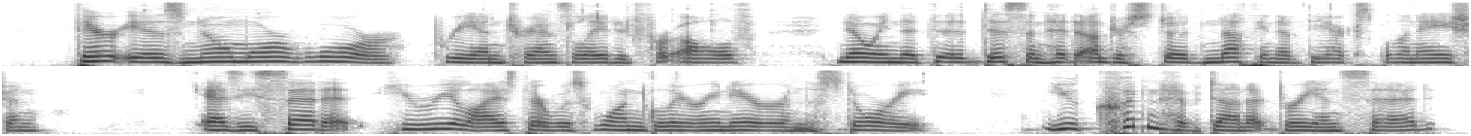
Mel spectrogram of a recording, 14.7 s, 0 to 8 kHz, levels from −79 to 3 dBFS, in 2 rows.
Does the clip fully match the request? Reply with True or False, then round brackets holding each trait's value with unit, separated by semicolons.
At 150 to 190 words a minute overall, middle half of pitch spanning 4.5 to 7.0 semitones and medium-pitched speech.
False (170 wpm; 2.8 semitones; 180 Hz)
